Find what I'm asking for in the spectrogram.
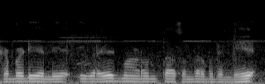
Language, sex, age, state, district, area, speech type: Kannada, male, 18-30, Karnataka, Mandya, urban, spontaneous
